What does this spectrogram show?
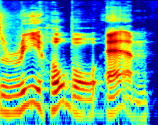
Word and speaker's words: Rehoboam: Hobo, there's hobo in there. Okay, that's good. True. I get that. It's Rehoboam.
